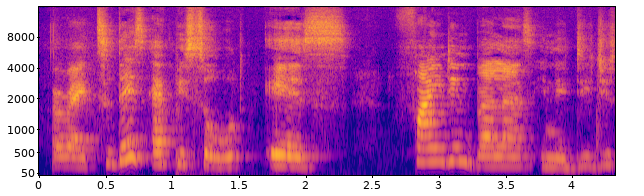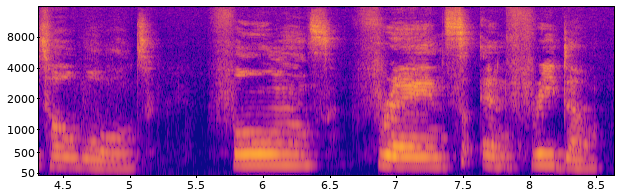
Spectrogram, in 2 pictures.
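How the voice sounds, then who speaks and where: Middle-aged woman hosting a panel. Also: mid-range voice. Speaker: podcast host and moderator.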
